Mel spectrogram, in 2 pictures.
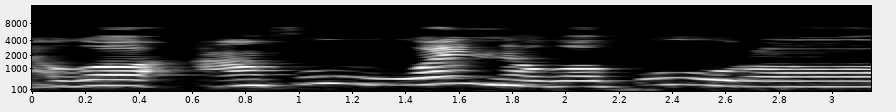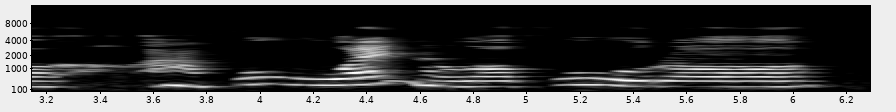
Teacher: tanwin baris 2 di atas bertemu dengan ghain. Hukum dia izhar halki, tidak boleh dengung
